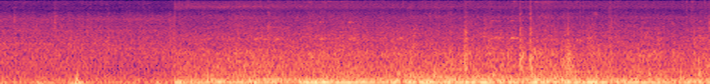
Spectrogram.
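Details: Low rumbling vehicle engine and wind buffeting on the microphone, growing louder after the first second, with no animal voice.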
